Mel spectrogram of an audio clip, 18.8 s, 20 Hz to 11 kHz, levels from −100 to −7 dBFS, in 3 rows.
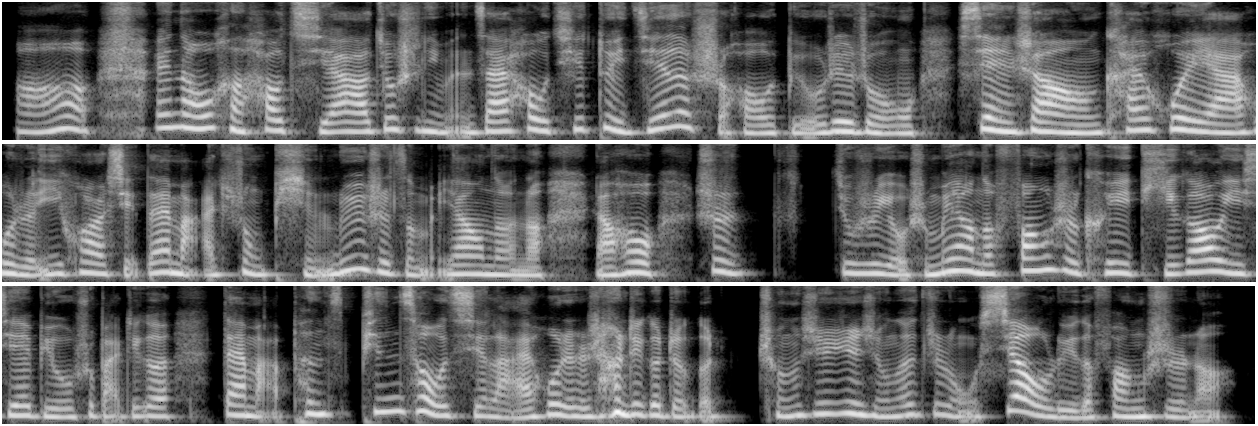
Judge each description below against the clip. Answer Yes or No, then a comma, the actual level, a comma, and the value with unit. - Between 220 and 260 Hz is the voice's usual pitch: Yes, high, 230 Hz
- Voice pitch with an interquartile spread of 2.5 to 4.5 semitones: Yes, average, 3.9 semitones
